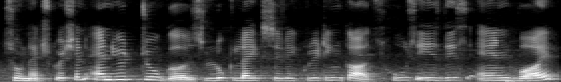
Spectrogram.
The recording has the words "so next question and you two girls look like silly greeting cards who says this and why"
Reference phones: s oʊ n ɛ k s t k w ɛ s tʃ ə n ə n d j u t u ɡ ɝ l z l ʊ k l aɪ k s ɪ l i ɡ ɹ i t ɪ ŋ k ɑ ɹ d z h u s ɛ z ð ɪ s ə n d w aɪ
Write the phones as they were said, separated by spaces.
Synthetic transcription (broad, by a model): s oʊ n ɛ k s t k w ɛ s tʃ ə n ə n d j u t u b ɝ z l ʊ k l aɪ k s ɪ l i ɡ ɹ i t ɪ ŋ k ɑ ɹ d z h u s ɛ z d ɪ s ə n d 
